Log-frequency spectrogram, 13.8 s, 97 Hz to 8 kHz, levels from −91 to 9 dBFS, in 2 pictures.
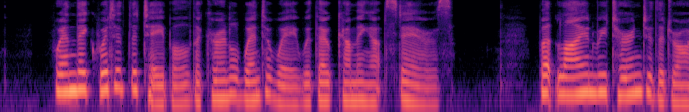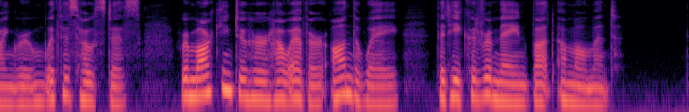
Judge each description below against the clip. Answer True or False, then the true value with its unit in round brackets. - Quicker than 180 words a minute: False (155 wpm)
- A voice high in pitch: False (165 Hz)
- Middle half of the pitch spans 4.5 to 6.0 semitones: True (5.0 semitones)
